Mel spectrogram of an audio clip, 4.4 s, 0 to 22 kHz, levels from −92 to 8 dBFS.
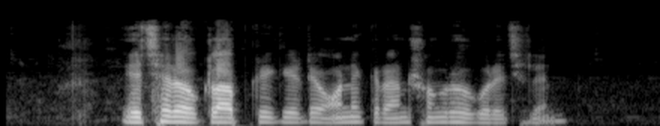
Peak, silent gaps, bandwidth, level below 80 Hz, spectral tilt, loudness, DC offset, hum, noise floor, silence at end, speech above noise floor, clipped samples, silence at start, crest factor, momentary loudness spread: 0 dBFS; none; 11 kHz; -52 dBFS; -6 dB/octave; -18 LUFS; under 0.1%; none; -71 dBFS; 0.65 s; 52 dB; under 0.1%; 0.8 s; 20 dB; 17 LU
